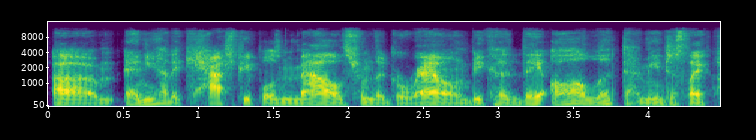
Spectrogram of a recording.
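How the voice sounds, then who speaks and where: A man from California, a guest on a video-call interview, telling stories in a casual, animated way and acting out what people said. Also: very deep voice, normal speed, husky. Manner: animated, laughing, acts out quoted voices.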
